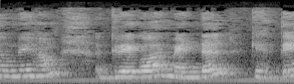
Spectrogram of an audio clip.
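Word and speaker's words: Gregor Mendel: जो है उन्हें हम ग्रेगोर मेंडल कहते हैं। उनका नाम जो है ग्रेगोर मेंडल है। कोई जेरेजोर मेंडल भी कहता है, कोई ग्रेगोर मेंडल भी कहता है। डजंट हैपन, प्रोनाउंसिएशन अपनी अपनी हो सकती है।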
